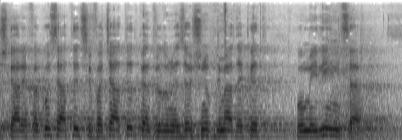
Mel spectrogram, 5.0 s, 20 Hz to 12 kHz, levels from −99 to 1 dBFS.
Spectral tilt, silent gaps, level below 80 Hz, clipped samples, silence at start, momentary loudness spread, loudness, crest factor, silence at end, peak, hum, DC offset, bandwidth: -5 dB/octave; none; -46 dBFS; under 0.1%; 0 s; 6 LU; -17 LUFS; 16 dB; 0 s; -2 dBFS; none; under 0.1%; 11 kHz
